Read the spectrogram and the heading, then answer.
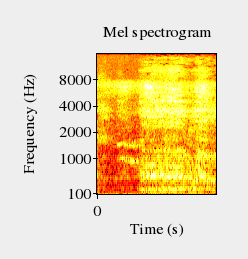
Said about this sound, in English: Why does a dog sound like that? You could even pick different dog noises. Hyper violent.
